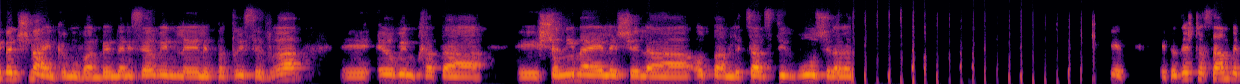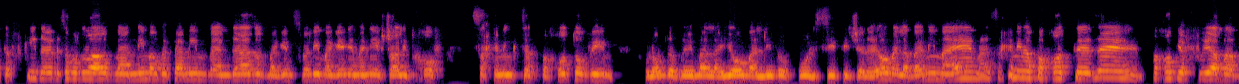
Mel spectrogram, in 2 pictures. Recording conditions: video call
